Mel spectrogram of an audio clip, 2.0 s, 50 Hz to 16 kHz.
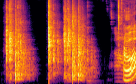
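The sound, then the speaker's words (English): Dice are rolled three times to set the speaking order, coming up 20, 12 and 1, clattering and tumbling across a hard surface in three quick, rattling bursts, each fading out, followed by a brief voiced exclamation. “Let's raise some dice for one of our last conversations today.”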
